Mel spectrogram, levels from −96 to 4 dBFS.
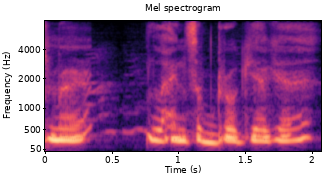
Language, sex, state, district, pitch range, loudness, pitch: Hindi, male, West Bengal, Alipurduar, 265-315 Hz, -14 LUFS, 280 Hz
